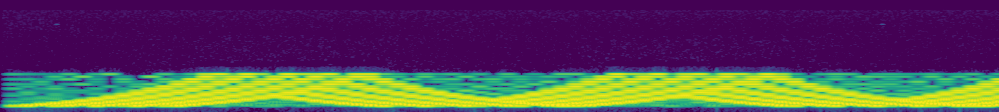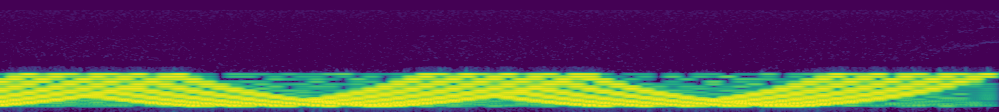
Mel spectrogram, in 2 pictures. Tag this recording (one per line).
synth
image
loop
pattern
